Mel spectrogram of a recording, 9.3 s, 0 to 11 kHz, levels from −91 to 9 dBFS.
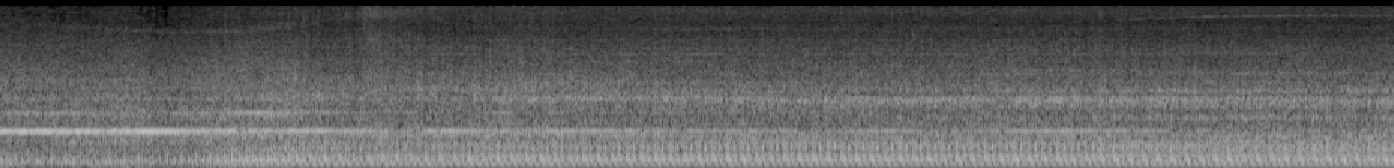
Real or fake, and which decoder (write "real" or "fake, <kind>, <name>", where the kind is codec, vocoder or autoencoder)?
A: real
